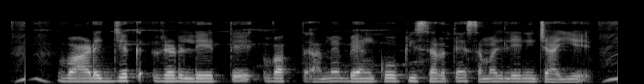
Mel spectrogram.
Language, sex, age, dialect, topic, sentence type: Hindi, male, 18-24, Kanauji Braj Bhasha, banking, statement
